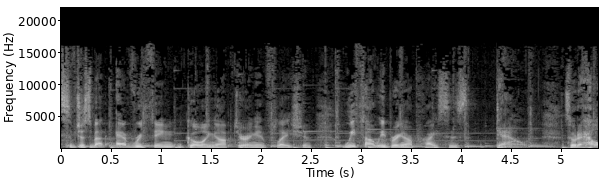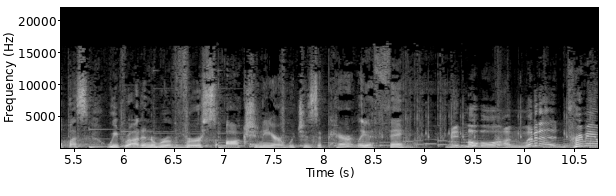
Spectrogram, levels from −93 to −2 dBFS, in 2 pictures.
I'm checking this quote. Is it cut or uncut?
uncut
